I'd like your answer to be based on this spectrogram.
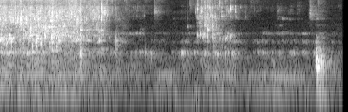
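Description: Water running from a tap and splashing into a pot of beef with whole peppercorns and bay leaves, a steady pour that stops and restarts in short bursts before cutting off.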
